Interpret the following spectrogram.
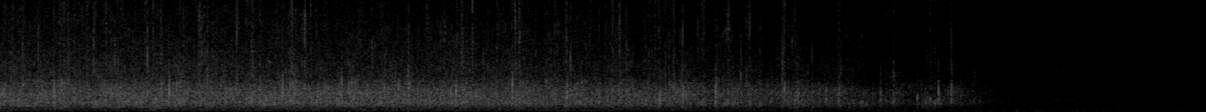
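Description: Audience applauding, steady at first, then dying away and gone about five seconds in.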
